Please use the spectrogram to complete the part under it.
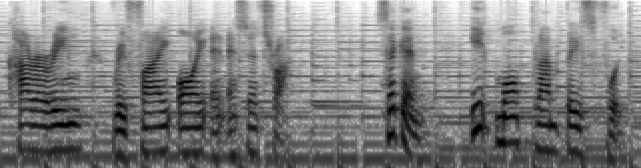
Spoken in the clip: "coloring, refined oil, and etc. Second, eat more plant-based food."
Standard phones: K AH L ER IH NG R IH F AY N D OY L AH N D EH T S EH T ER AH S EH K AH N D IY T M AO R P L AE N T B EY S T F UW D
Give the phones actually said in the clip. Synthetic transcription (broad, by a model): K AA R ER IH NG R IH F AY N OY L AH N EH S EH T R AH S EH K AH N D IY T M AO P L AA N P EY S F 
